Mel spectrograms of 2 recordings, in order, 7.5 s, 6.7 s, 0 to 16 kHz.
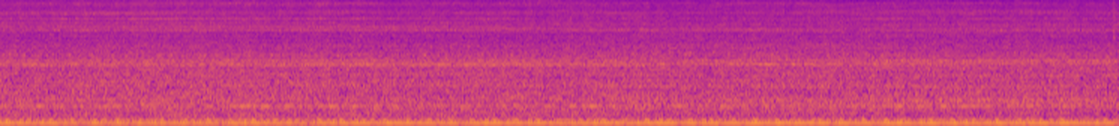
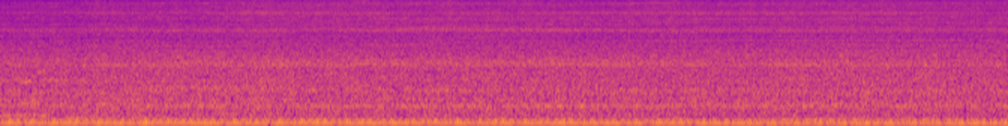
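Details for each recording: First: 1970 Buick Wildcat V8 with Quadrajet carburetor during tune-up, idle being adjusted and raised: steady even low idle with smooth burble, no misses or knocks; engine happier at the higher idle. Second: 1970 Buick Wildcat V8 with Quadrajet carburetor at tune-up: steady, low, smooth idle rumble that rises as the mixture screw is adjusted toward the sweet spot, engine running happier.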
